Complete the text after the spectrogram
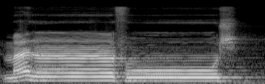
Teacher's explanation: نون ساکن کے بعد فا حروف اخفا میں سے آ رہا ہے، اخفا کا قاعدہ لگے گا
